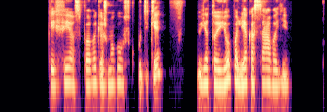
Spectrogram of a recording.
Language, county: Lithuanian, Panevėžys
